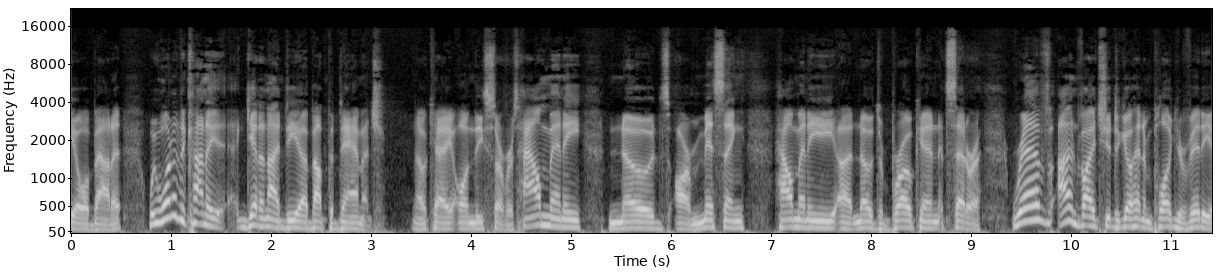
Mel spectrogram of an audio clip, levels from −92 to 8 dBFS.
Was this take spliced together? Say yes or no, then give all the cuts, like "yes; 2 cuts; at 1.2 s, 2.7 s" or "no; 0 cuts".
yes; 2 cuts; at 8.7 s, 9.9 s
